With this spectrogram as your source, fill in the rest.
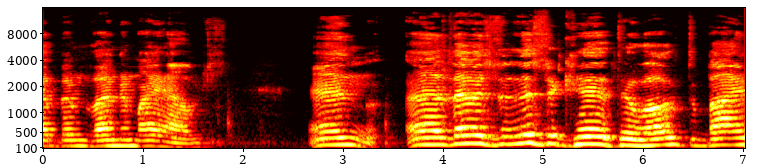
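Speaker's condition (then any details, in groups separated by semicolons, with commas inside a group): Birth oxygen deprivation brain injury; speech impediment from brain damage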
